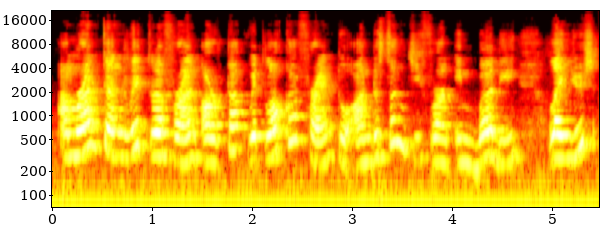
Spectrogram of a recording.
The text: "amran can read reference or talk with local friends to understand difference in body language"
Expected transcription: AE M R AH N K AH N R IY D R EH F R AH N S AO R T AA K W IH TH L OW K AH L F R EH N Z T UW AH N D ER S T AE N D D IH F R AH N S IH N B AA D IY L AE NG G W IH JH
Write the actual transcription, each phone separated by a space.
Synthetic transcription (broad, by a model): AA M R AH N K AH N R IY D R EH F R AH N AO R T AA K W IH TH L OW K AH L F R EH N T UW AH N D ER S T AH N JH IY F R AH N IH N B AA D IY L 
